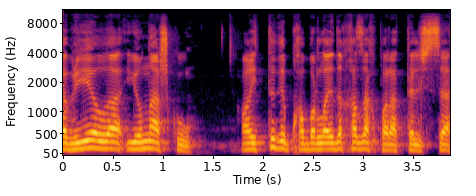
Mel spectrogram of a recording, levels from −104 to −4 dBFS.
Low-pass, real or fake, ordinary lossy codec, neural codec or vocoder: 9.9 kHz; real; none; none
